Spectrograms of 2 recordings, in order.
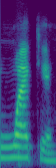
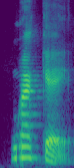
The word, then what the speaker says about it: Nweke: You swallow the N, so it's Nweke. You like swallow the N. Nweke.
